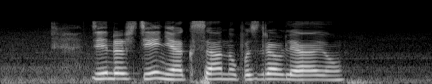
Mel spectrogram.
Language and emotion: Russian, positive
